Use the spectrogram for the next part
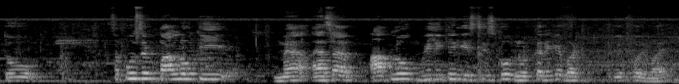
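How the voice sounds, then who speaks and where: A man's voice: high-pitched, a little slow, roomy sound, music in the background. A man teaching English to a class with an Indian accent, repeating points and often checking that students follow. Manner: repetitive, checks understanding often.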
